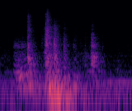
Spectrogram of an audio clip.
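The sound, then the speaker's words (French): A door is pushed shut, with a soft scrape, a dull thud and a couple of lighter clicks as it settles, over faint background murmur. “Fermez la porte.”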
